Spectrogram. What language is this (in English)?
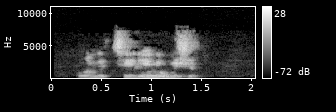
Kabyle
